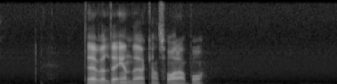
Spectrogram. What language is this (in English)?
Swedish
